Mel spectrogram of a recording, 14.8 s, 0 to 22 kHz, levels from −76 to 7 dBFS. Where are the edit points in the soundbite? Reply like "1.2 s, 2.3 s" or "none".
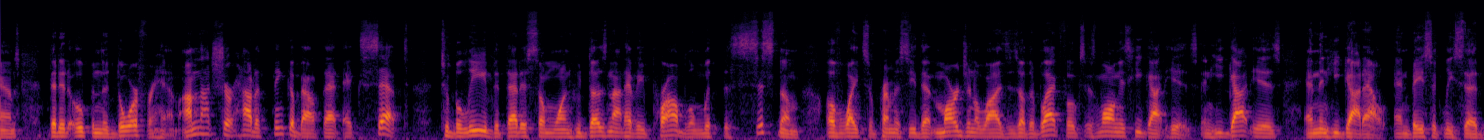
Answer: none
